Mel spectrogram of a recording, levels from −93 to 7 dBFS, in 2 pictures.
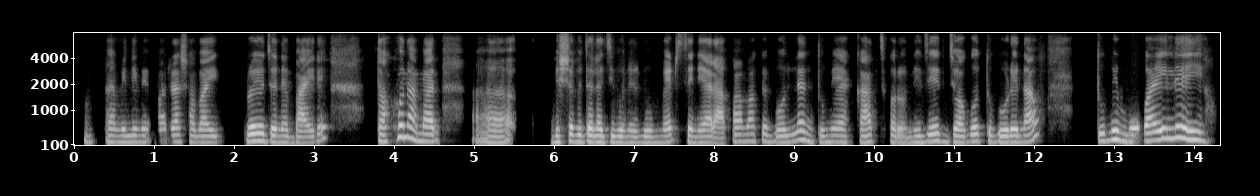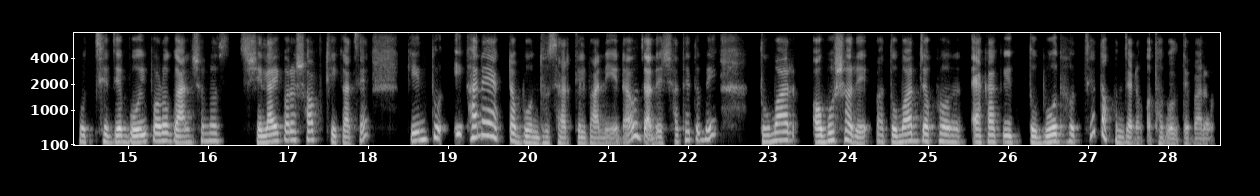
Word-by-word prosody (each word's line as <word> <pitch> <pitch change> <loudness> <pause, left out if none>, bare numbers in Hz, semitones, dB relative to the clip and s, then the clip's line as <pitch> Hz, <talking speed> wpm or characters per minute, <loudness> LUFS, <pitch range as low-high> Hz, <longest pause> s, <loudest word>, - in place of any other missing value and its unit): উ - - -7 0.2
family 165 0 -1
মেম্বাররা 170 +1 -3
সবাই 160 0 -1 0.4
প্রয়োজনে 180 -4 +5
বাইরে। 150 +4 0 0.7
তখন 185 +12 +3
আমার 185 -2 +3 0.5
আ - - -5 1.0
বিশ্ববিদ্যালয় 170 -1 +4
জীবনের 160 -1 0
রুমমেট, 155 +2 -1 0.2
সিনিয়র 160 -2 +1
আপা 160 +6 -5
আমাকে 190 0 -4 0.2
বললেন, 180 +8 +1 0.2
"তুমি 165 +1 -3 0.2
এক 160 - -20
কাজ 170 +1 0 0.2
করো, 170 - 0 0.2
নিজের 180 +4 +2 0.2
জগৎ 175 +3 +2 0.2
গড়ে 160 +1 +6
নাও। 180 - +2 0.8
তুমি 200 +5 +5 0.2
মোবাইলেই 230 +8 +6 0.4
হচ্ছে 170 +1 -5
যে 170 - +7
বই 165 +1 +6
পড়ো, 195 +1 +5
গান 160 0 +3
শুনো, 195 -1 -4
সে - - -10 0.3
সেলাই 175 +3 +4
করো, 220 +1 0
সব 225 0 0 0.2
ঠিক 170 -4 -3
আছে। 145 - -9 0.6
কিন্তু 225 +7 0 0.3
এখানে 285 +2 +1
একটা 260 -6 -2
বন্ধু 150 -2 -1
সার্কেল 145 0 -5
বানিয়ে 70 - -4
নাও, 280 - 0
যাদের 150 - +1
সাথে 175 +5 -8
তুমি 235 +4 -1 0.6
তোমার 210 +5 +2 0.4
অবসরে 195 -3 +1 0.2
বা 180 - -7
তোমার 180 +4 +3
যখন 185 -1 +1 0.4
একাকিত্ব 170 0 -3 0.2
বোধ 180 +3 +6
হচ্ছে, 180 - -5
তখন 365 - -2
যেন 145 - -2
কথা 140 - -9
বলতে 130 +1 -6
পারো।" 130 -1 -8
175 Hz, 130 wpm, -22 LUFS, 160-195 Hz, 1.0 s, যে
